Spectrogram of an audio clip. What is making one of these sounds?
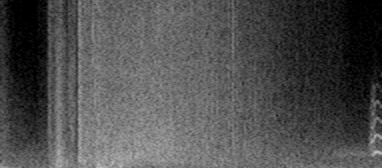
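Something splashes into water.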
